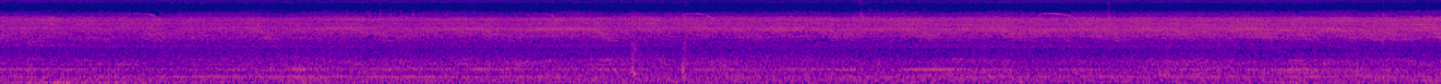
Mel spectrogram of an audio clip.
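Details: Cicadas singing in a backyard on a cool August evening in Bolivar, Missouri, likened to an orchestra; a continuous dense high-pitched hiss-like chorus, with faint lower tones and occasional clicks.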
